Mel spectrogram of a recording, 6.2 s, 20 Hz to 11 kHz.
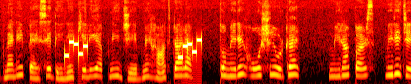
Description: Five-tone selective call (ZVEI), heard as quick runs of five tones, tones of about 70 ms, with speech in Hindi. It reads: 29837 17840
